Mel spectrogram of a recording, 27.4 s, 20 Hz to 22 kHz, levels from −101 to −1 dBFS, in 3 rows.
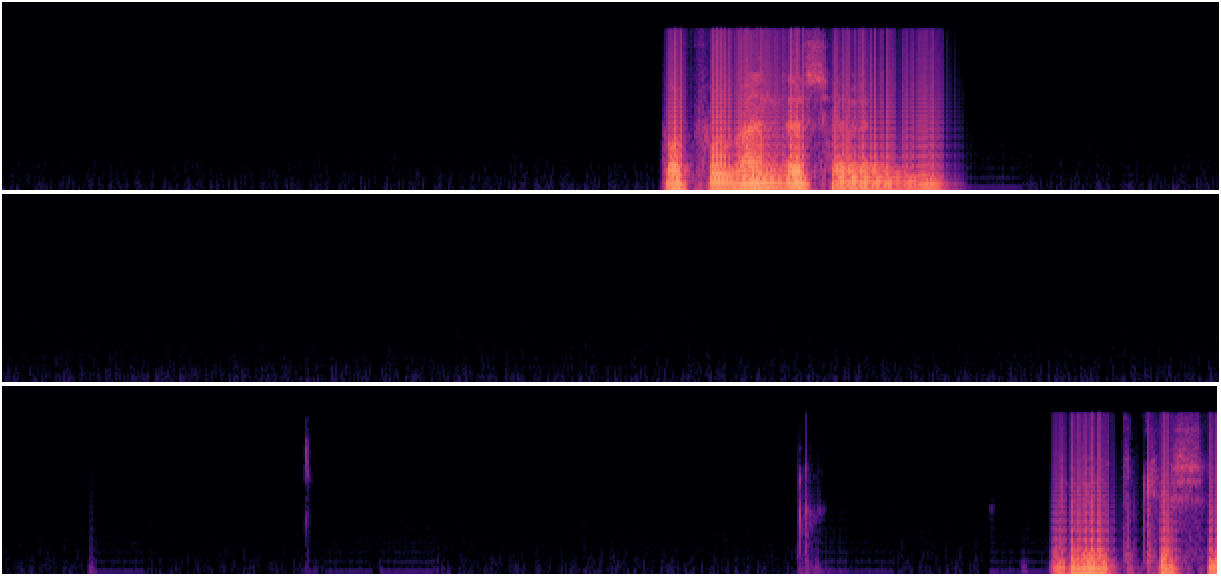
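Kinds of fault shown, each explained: Block size mismatch (padded): each 256-sample write is zero-filled to a longer read block, adding gaps that buzz at 100 Hz and slow the speech to 0.533×.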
